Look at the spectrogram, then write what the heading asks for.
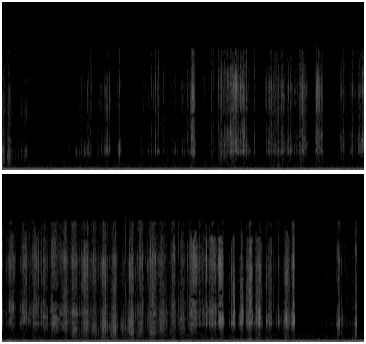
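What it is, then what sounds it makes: Foam microphone windscreen being brushed. A blue silicone-bristle ear pick brushes across a small black foam windscreen on a pin microphone, making soft, bright scratchy rustles in quick, uneven strokes. A steady low hum runs underneath the whole time, and the overall level stays quiet and even.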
